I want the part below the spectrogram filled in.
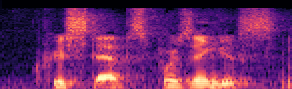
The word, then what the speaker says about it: Kristaps Porzingis: Yeah, I mean, and then after that, you have D'Angelo Russell or Kristaps Porzingis.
